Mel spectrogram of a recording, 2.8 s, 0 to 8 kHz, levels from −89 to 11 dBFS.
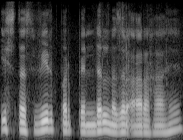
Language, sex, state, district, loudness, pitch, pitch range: Hindi, male, Arunachal Pradesh, Longding, -17 LUFS, 125 Hz, 110-135 Hz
